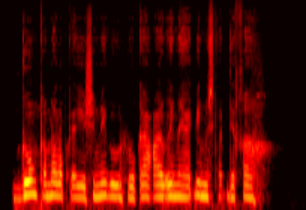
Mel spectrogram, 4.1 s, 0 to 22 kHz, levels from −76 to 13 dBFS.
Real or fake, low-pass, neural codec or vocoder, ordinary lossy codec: fake; none; codec, 44.1 kHz, 1.7 kbps, Pupu-Codec; none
